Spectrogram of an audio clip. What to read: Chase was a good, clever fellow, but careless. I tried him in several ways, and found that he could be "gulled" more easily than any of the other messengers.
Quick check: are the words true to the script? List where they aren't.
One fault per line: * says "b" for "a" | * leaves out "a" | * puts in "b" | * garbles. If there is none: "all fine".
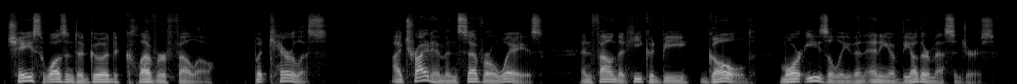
* says "wasn't" for "was"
